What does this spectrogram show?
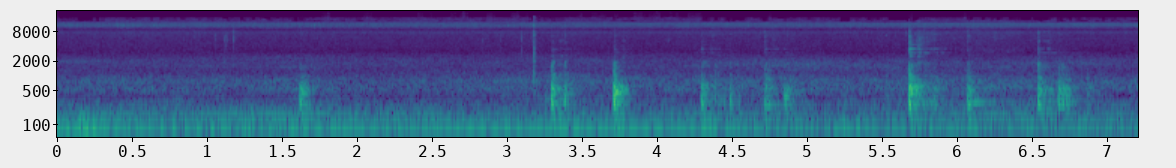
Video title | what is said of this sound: Trying Out the New Kayak | aluminum tapping on the bottom it's my rudder hitting the bottom because so shallow here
